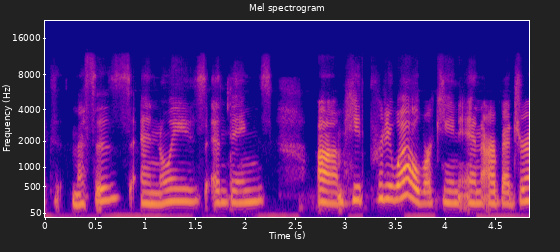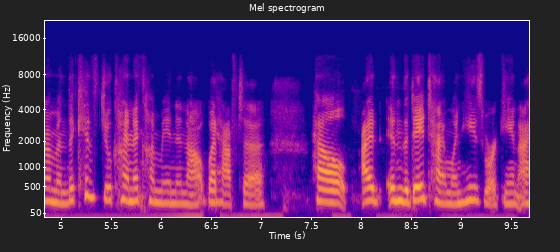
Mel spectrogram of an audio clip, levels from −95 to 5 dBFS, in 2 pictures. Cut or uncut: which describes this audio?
cut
